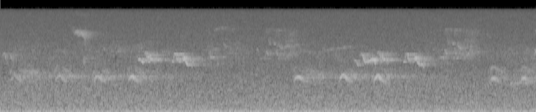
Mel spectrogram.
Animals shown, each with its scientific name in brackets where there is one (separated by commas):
American Robin (Turdus migratorius), Eastern Wood-Pewee (Contopus virens), American Crow (Corvus brachyrhynchos)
